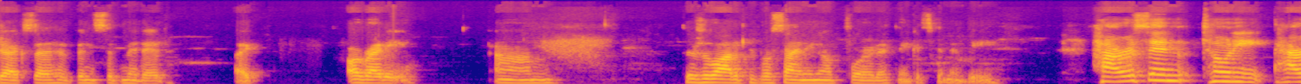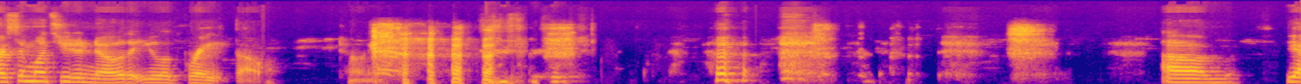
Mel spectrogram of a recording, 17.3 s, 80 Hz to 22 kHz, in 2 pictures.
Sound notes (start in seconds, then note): 11.0 laughs; 13.1 chuckling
